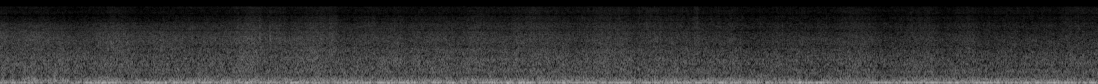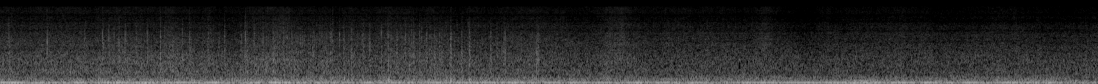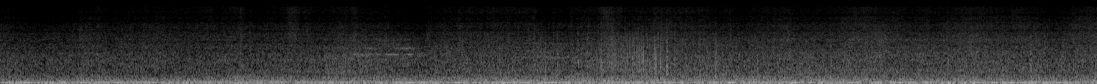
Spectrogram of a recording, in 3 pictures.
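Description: Nuclear icebreaker's hull pushing through sea ice, a steady churning noise with a strong low hum underneath.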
